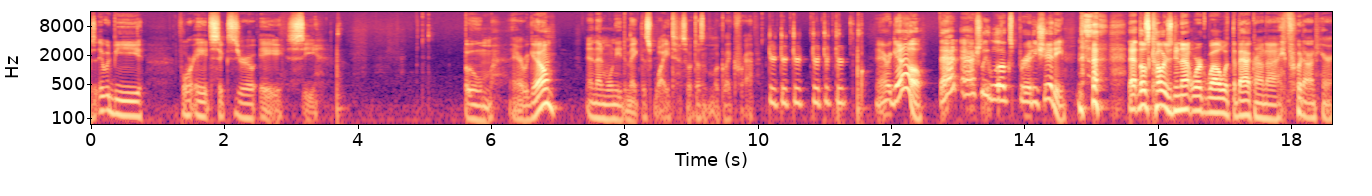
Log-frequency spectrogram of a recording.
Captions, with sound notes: It would be 4860AC. Boom, there we go and then we'll need to make this white so it doesn't look like crap. Doo, doo, doo, doo, doo, doo. (pops) There we go. That actually looks pretty shitty. (laughs) Those colors do not work well with the background I put on here.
